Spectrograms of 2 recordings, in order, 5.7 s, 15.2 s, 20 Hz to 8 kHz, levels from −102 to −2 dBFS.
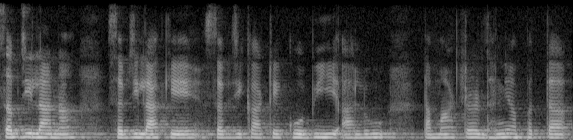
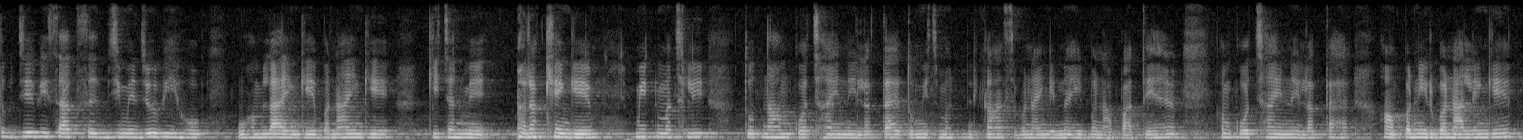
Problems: none marked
